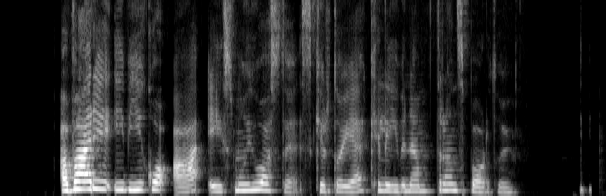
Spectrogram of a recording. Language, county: Lithuanian, Vilnius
